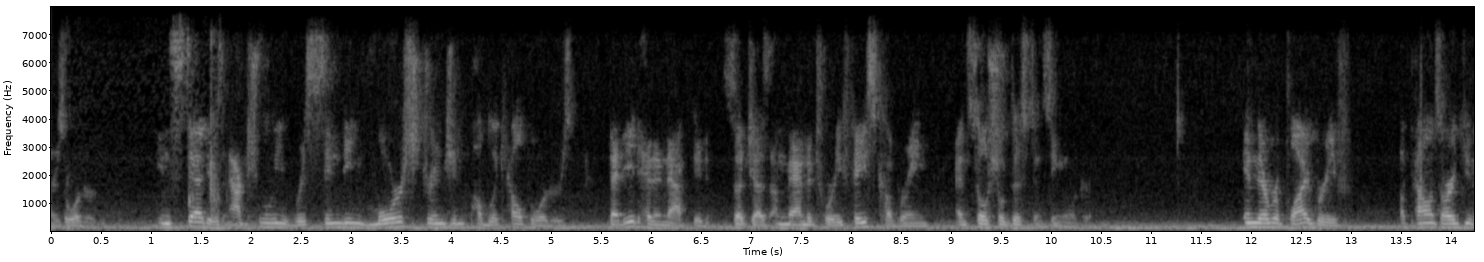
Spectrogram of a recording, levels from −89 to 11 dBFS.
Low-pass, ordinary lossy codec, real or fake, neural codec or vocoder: 7.2 kHz; Opus, 24 kbps; real; none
